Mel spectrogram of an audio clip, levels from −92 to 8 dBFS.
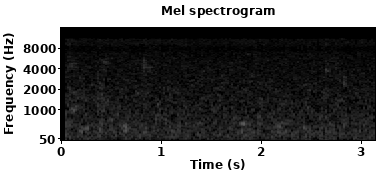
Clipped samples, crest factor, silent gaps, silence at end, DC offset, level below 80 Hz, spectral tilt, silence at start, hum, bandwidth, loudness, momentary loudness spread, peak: under 0.1%; 16 dB; none; 0 s; under 0.1%; -82 dBFS; -2.5 dB/octave; 0 s; none; 11.5 kHz; -63 LUFS; 2 LU; -48 dBFS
